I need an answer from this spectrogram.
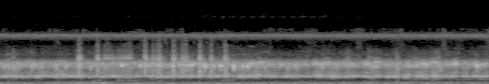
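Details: Rice field frogs calling together in a dense chorus of rapid, rattling croaks, with sharp clicking pulses scattered throughout and a steady faint high tone in the background.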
